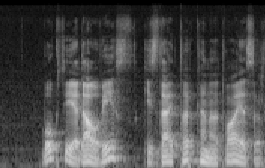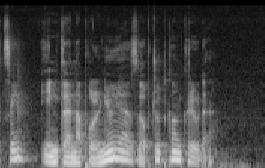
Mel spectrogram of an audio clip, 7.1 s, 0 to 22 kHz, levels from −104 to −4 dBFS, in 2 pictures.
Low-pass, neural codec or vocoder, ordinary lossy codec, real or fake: 19.8 kHz; vocoder, 44.1 kHz, 128 mel bands every 256 samples, BigVGAN v2; none; fake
